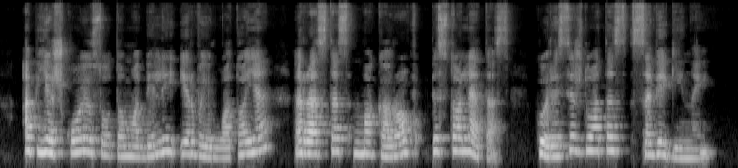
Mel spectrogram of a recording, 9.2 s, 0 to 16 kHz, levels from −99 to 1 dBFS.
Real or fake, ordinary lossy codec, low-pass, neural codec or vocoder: real; AAC, 48 kbps; 14.4 kHz; none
